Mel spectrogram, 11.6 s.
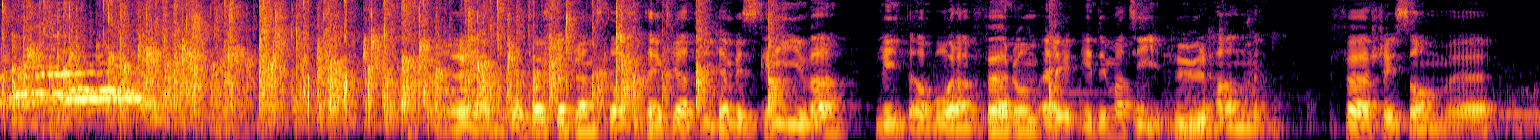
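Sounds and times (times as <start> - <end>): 
audience applause: 0.0 - 5.3
speech: 3.4 - 11.5.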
